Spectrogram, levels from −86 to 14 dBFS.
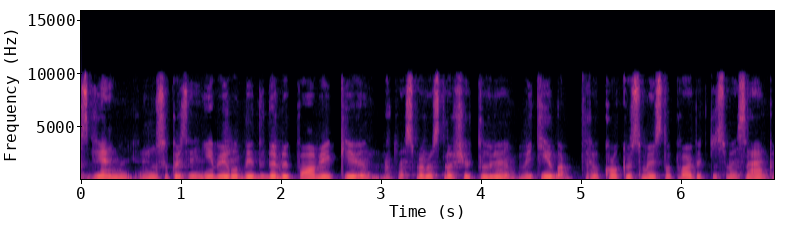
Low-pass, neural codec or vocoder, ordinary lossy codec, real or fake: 9.9 kHz; autoencoder, 22.05 kHz, a latent of 192 numbers a frame, VITS, trained on one speaker; MP3, 96 kbps; fake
